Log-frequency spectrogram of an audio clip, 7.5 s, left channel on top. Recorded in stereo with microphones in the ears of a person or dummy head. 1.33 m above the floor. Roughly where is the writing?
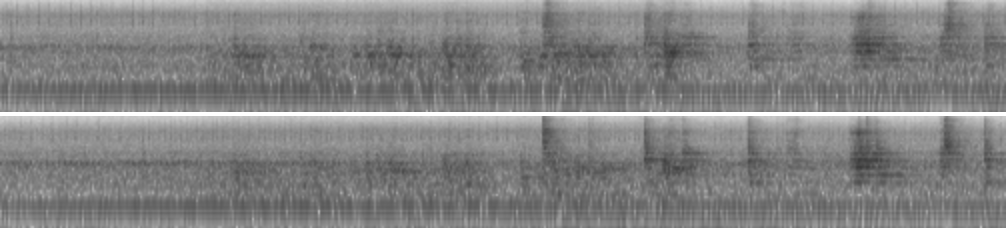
Centre.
